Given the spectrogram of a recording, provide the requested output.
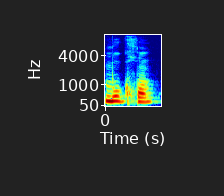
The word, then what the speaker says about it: Mouscron: fais un concert à Mousron en Belgique. Voilà, si vous voulez venir en marche. Voilà. Moonron. Ouais, ça s'écrit Mouscron mais ça se prononce Mousron.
